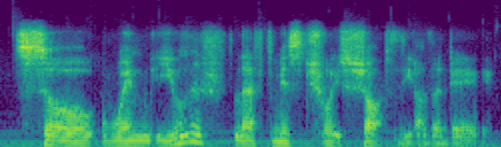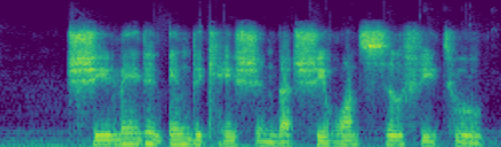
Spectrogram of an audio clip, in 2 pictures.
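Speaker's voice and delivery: very hushed, quick, secretive undertone. Hanging back as the others move on, turning to another character: hushed tone. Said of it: "in a very hushed tone".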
